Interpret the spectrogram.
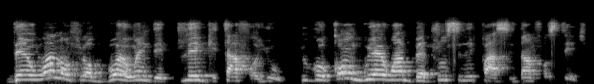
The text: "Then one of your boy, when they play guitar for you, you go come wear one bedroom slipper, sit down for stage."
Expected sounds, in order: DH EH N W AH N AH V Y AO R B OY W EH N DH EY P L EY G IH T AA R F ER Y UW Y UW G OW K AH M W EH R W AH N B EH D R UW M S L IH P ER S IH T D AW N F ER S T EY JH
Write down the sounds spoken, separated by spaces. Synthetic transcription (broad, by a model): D EH N W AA N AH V Y AO B OY W EH N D EY P L EY G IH T AA F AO Y UW Y UW G OW K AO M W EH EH W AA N B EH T R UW S N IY P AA S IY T D AW N F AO S T EY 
